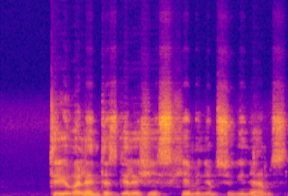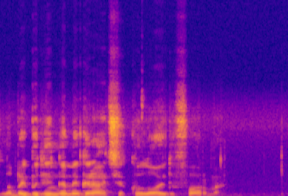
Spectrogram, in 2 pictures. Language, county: Lithuanian, Kaunas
